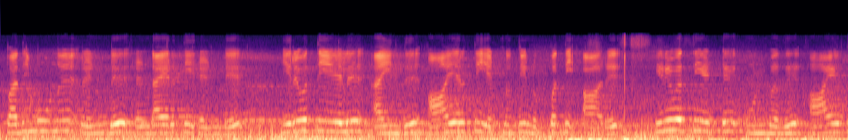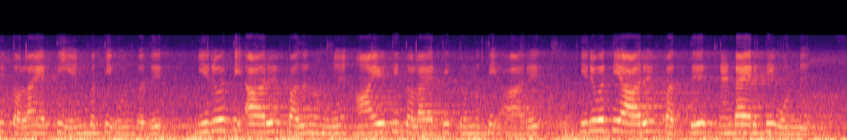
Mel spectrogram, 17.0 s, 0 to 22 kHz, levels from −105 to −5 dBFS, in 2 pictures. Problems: constant background noise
